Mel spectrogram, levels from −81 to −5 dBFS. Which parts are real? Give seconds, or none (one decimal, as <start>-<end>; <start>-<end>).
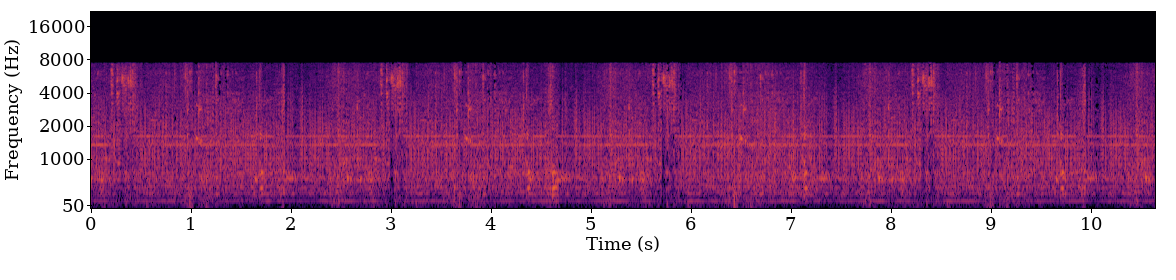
0.0-6.3; 7.3-10.6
